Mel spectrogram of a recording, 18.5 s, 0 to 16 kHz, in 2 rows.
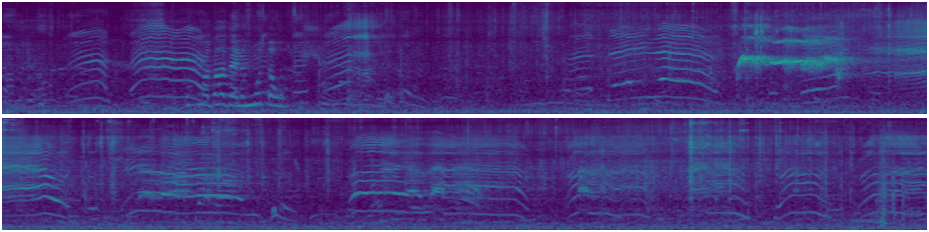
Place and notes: Tempelhofer Feld, Berlin, Deutschland - entrance area south east
summer evening ambience at the south east entrance to the Tempelhof field. lots of activity, bikers, runners, pedestrians, a little girl is crying like hell because her family left her behind.
(SD702, AT BP4025)
Berlin, Germany, 21 August 2012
